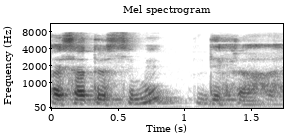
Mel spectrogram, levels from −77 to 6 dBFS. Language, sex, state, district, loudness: Bhojpuri, male, Uttar Pradesh, Gorakhpur, -18 LUFS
